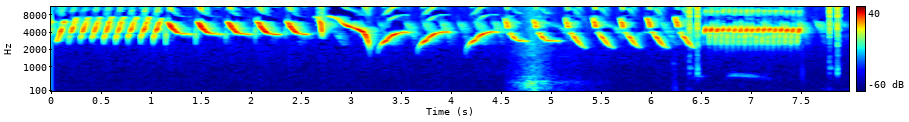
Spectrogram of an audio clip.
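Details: Canary singing in a garden with rapid repeated whistled and falling notes, a brief low thump partway, then a harsh rolling trill near the end.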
